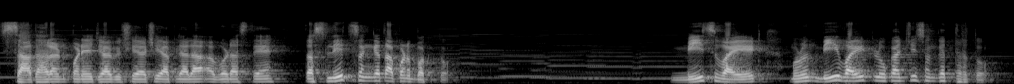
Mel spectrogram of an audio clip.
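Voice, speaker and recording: A man reads a devotional discourse slowly and deliberately, at a medium pitch. The recording is dull and lo-fi, with Indian classical instrumental music playing behind his voice. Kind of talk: scripted devotional discourse reading.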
